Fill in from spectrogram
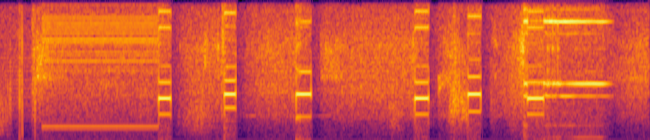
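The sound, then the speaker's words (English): A telephone ringing over a thin, tinny phone line as LUNk Radio tries to reach a caller on air, with steady tones broken up by a series of short electronic beeps, fairly loud, with no talking. “Wait to pick up until it starts ringing.”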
